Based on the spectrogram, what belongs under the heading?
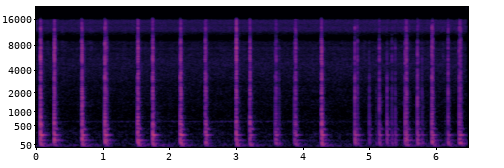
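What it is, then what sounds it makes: Wooden tabletop. Hands with short fingernails tap a flat, solid wooden tabletop in 22 quick, dry knocks. Each knock has a low, woody thump with a short ring and a faint tone around 250 Hz. The taps come in an uneven rhythm and grow faster and denser toward the end.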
